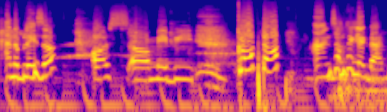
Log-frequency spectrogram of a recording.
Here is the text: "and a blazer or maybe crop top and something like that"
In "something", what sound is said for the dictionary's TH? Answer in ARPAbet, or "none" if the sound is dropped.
T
